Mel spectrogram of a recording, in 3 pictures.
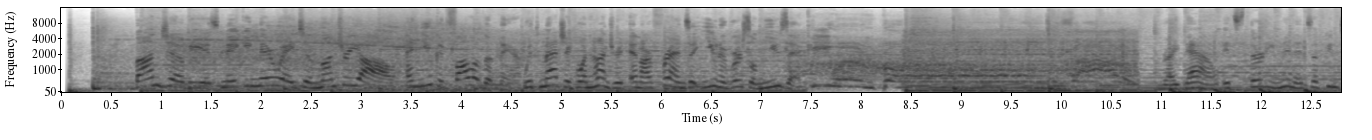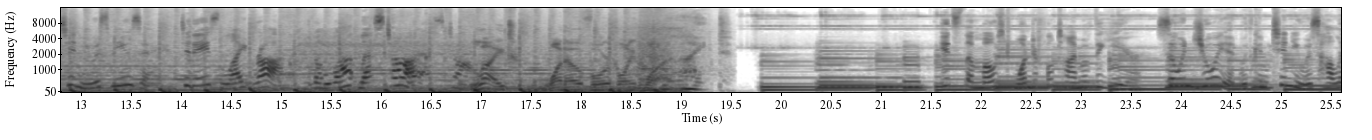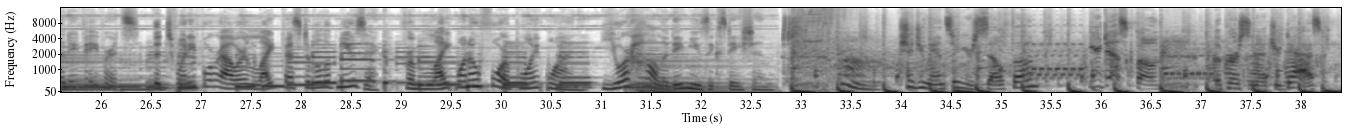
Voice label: radio imaging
